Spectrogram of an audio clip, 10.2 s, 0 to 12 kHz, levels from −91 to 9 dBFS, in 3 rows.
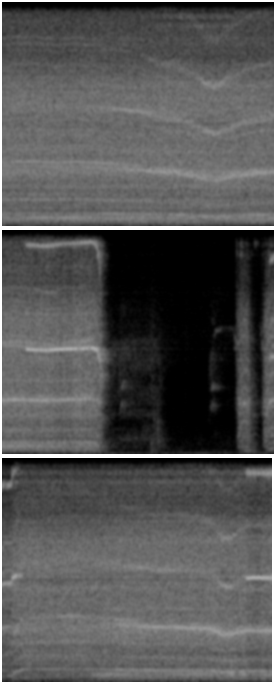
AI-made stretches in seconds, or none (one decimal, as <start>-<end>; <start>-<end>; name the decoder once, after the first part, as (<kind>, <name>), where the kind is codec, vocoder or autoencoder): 1.9-2.9 (vocoder, BigVGAN v2); 4.6-10.2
